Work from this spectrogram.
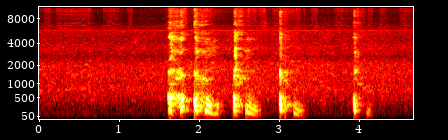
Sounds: Cough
